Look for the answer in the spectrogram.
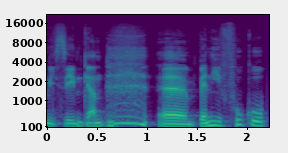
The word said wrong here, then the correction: Benifuki: Powder Ichibancha. Habe ich es richtig ausgesprochen oder war es ganz falsch? – Benifuki Pulver Ichibancha.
